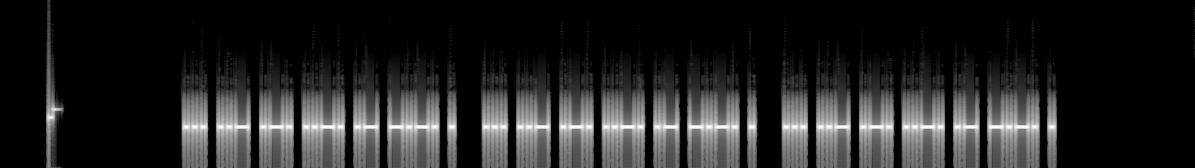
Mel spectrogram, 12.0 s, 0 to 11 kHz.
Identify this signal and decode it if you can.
Morse code, heard as a keyed tone, about 28 wpm, 700 Hz. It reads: SURFACE SURFACE SURFACE
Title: Top 500 Words Repeated 28wpm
